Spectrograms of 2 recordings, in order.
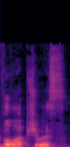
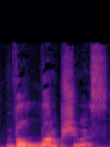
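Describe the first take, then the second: First: No extra m sound comes before the p. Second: An extra m sound comes before the p. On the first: The speaker calls it right. "Instead of voluptuous" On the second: The speaker calls it wrong. "have you heard people say voluptuous?"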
